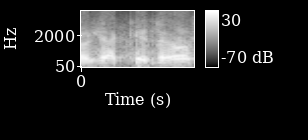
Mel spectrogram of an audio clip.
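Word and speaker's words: Jaquet-Droz: Di tutti questi automi qua ne sono rimasti, che io sappia, funzionanti più o meno tre degli Jacques Hédreau, che stanno, Jacques Hédreau si scrive, lo so che il francese non vi è, la Z finale non si legge, Jacques Hédreau.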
